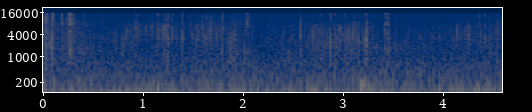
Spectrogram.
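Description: A pink eye mask with fabric trim and a clear plastic shell filled with gel beads is held in both hands and squeezed by the fingers. The result is a steady, dense crackling of bright, crisp plastic crinkles and bead clicks over a low, constant rumble, with no clear pauses.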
